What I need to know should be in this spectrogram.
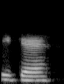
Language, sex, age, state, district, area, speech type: Hindi, female, 18-30, Madhya Pradesh, Chhindwara, urban, conversation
